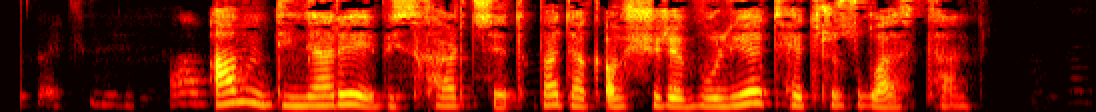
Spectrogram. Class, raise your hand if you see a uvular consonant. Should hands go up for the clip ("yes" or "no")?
yes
